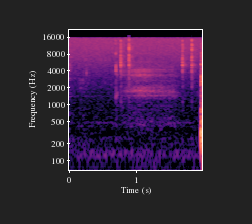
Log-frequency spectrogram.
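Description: Near silence broken by a few faint clicks and a faint, brief sound in the middle.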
